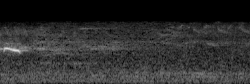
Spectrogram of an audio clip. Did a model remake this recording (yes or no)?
no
